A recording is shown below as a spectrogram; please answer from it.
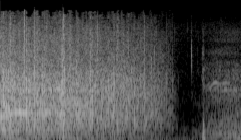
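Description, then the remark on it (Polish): An audience applauds in a dense, sustained burst that gradually fades, trailing off into a couple of scattered final claps near the end. “brawa!”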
